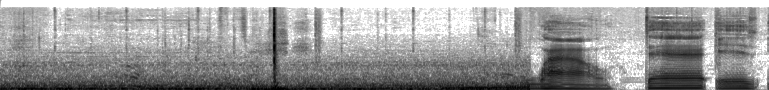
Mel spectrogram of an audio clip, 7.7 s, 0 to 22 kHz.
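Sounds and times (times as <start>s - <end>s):
cars driving through a wildfire in British Columbia: 0.0s - 5.3s
speech: 5.4s - 7.6s.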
